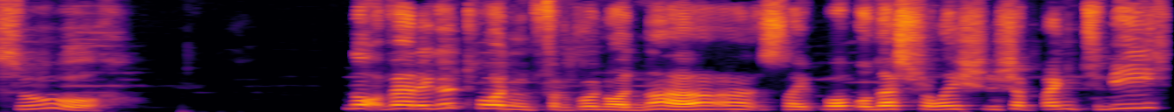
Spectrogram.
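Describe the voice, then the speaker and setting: A woman with a Scottish accent speaks at a moderate pace, her fairly high voice dark and mellow in tone, with big swings in loudness. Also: ordinary pitch variation. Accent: Scottish (Fife). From Scotland. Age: 50s. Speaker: tarot card reader. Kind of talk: tarot reading.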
